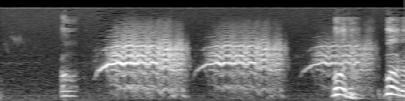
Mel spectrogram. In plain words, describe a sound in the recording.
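A horse neighs loudly.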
